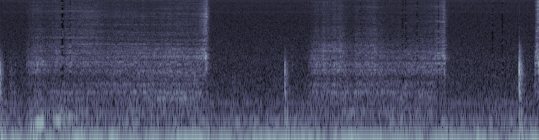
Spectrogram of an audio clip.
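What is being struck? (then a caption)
Chalk on a painted wooden-framed chalkboard. Fingers draw small details in white chalk on a large, solid painted chalkboard set in a green wooden frame. The chalk makes two long, bright scraping strokes, and a few short, sharp taps sound against the board. A steady low hum runs underneath.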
